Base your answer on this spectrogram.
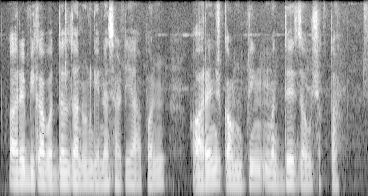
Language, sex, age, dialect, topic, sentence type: Marathi, male, 18-24, Standard Marathi, agriculture, statement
